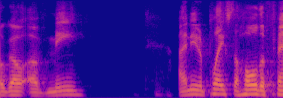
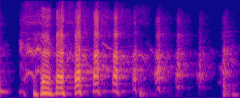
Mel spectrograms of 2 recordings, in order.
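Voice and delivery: long high cackle tailing off; laughing; 7 semitones higher than usual. Real, not acted. Host after his French pickup line, cracking up. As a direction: crack up at your own joke.

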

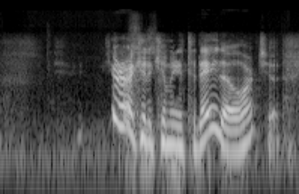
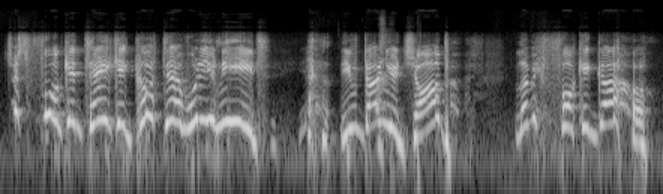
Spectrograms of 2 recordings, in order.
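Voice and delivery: exasperated shout; 8 semitones higher than usual. Acted. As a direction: throw it at them, fed up. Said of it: "I say".

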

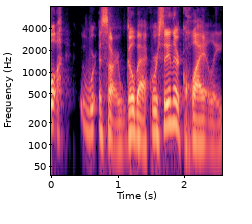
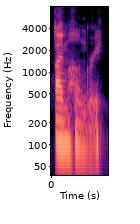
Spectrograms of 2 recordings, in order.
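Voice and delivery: sullen kid imitation; 4 semitones lower, 6 dB quieter, slower than usual. Imitates sullen kid's short answer.

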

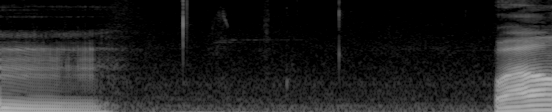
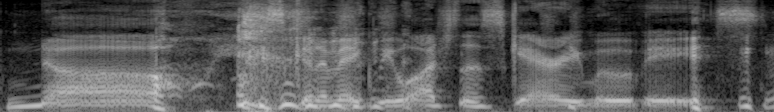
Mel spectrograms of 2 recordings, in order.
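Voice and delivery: put-on much higher, loud childish whine; scared kid protest; 3 dB louder than usual. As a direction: whine like a frightened little kid. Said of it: "'cause I'd be like".

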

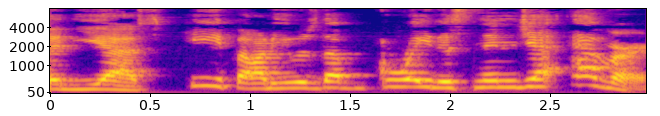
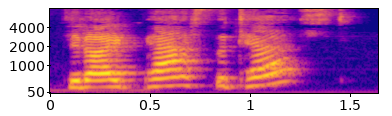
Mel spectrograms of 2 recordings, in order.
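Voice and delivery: put-on high kid voice; 8 semitones higher than usual. Teddy asks hidden teacher.

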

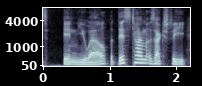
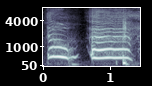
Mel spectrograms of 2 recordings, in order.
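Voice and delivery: hammed-up high, nervous falsetto; awkward squeak; 6 dB louder than usual. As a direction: stall in a loud, squeaky mock panic. Awkward reply to pupil's 'Africa'.

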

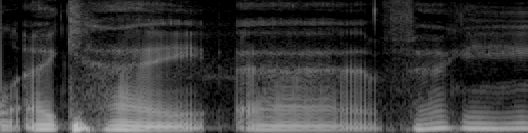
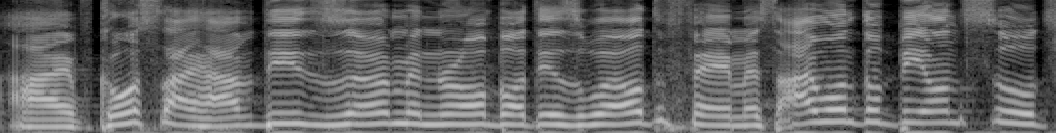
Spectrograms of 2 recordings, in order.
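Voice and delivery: German robot voice; 9 semitones higher than usual. Acted. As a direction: chant like a clunky German robot. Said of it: "the world famous Tom and Frenchie German robot impression".

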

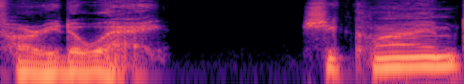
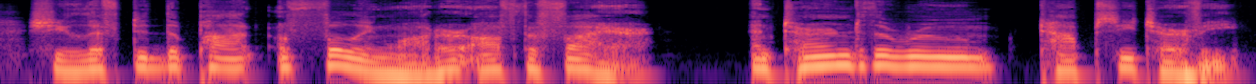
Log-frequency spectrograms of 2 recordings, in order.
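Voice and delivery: ordinary delivery

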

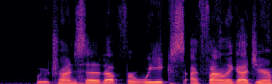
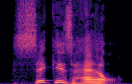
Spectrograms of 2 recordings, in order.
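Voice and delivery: mock smart speak; 3 semitones higher, 4 dB louder, much slower than usual. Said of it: "as I like to say in my smart speak".

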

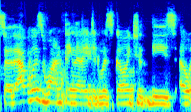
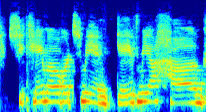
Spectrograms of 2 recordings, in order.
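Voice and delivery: usual speaking voice

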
